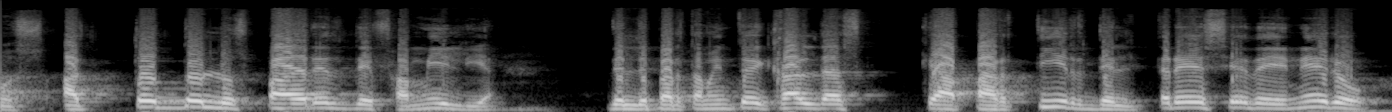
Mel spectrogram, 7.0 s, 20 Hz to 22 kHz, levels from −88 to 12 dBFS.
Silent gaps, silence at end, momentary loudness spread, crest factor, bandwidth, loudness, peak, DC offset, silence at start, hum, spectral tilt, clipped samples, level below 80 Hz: none; 0.05 s; 6 LU; 10 dB; 15 kHz; -12 LUFS; -2 dBFS; under 0.1%; 0 s; none; -6.5 dB/octave; under 0.1%; -42 dBFS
